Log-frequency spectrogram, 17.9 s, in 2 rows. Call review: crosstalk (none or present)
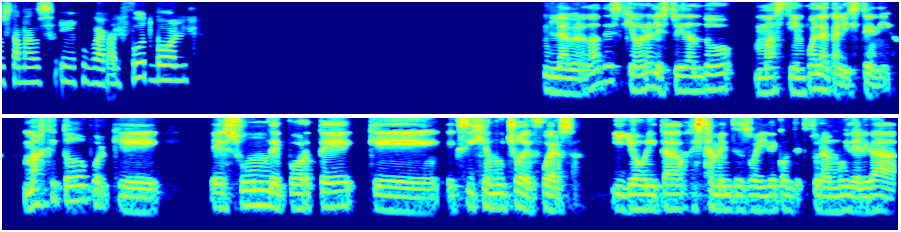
none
